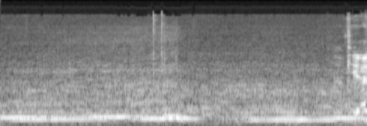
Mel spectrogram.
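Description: A race car engine in Assetto Corsa at Brands Hatch Indy drones steadily at high revs, dipping briefly as if shifting or lifting, then climbing again, loud and continuous with a thin whine and faint tire noise.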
